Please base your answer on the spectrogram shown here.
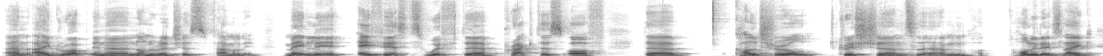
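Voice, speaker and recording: A man from Switzerland, a guest on a podcast, telling his story in a somewhat low voice. He speaks in a reflective, halting way and often goes back to restart a phrase. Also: a little mellow. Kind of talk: casual personal story in interview.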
